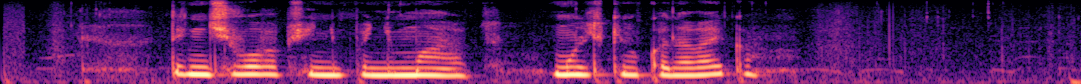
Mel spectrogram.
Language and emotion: Russian, neutral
